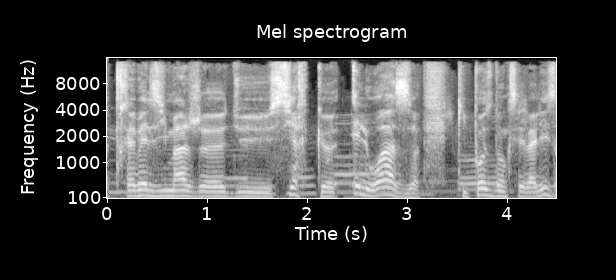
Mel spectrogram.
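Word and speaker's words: Éloize: à tort le cirque Héloïse. Mais il faut savoir que ça se prononce Éloise parce que c'est un vieux mot de patois acadien qui signifie éclair de chaleur.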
